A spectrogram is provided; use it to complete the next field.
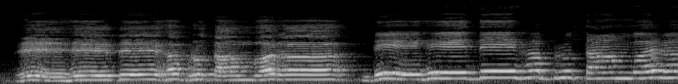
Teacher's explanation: और चौथे चरण में ता के ऊपर जो अनुस्वार आ रहा है उसके बाद का अक्षर है व, और ये अनुस्वार के बाद जब व आएगा तो अनुस्वार का उच्चारण होगा म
